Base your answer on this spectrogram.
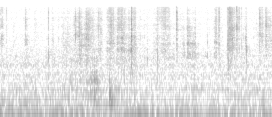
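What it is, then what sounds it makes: Washi origami paper being folded. Fingertips fold a sheet of green floral washi origami paper and rub its creases flat. Quiet, short papery rustles and soft scraping strokes come in bursts. Underneath them runs a steady low hum.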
